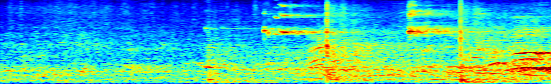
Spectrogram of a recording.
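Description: Basketball bounces and sneaker squeaks on a hardwood gym floor during a free throw, with voices in a large hall. Two short high squeaks come about two and three seconds in, each followed by a sharp thud of the ball. Shouting grows louder near the end.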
